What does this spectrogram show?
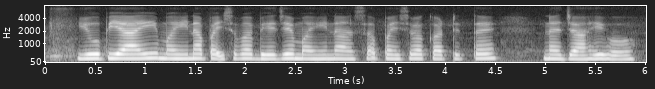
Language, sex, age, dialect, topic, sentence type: Magahi, female, 31-35, Southern, banking, question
